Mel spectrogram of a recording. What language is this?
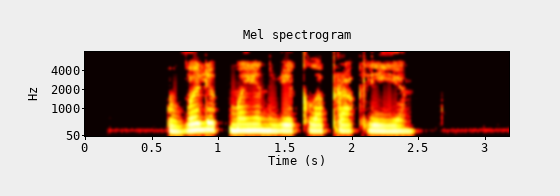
Mari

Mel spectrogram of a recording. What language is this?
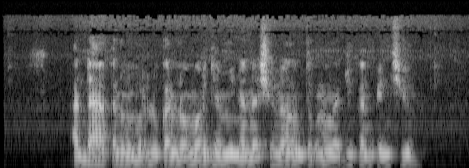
Indonesian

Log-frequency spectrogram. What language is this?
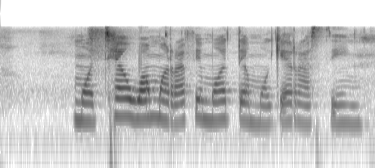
Tswana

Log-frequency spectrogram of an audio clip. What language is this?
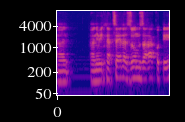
Hebrew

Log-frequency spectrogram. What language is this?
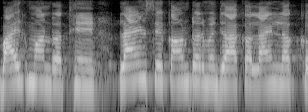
Chhattisgarhi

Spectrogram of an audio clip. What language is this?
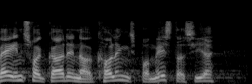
Danish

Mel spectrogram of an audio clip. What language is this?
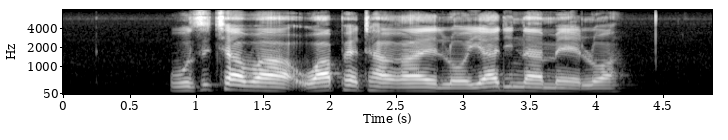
Northern Sotho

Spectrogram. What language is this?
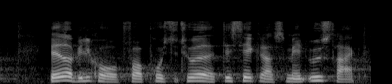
Danish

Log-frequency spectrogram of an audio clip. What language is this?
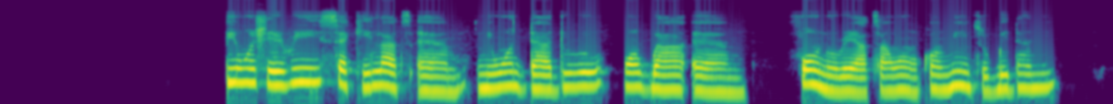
Yoruba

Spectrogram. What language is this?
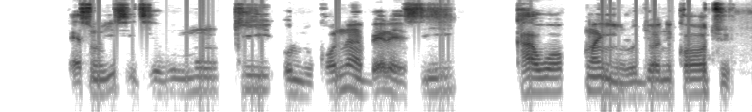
Yoruba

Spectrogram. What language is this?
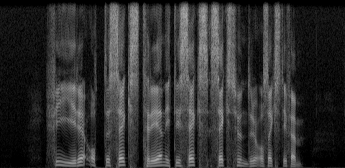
Norwegian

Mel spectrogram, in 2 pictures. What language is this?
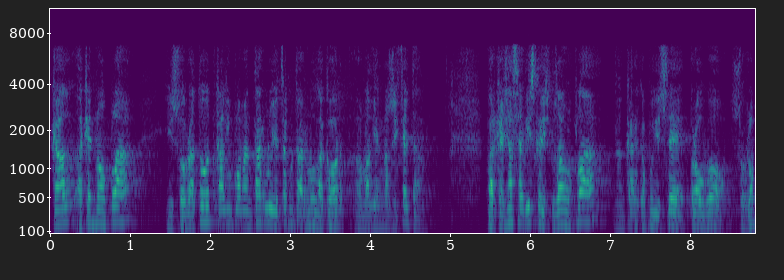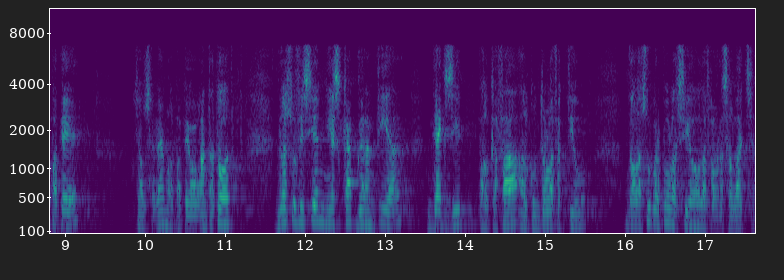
Catalan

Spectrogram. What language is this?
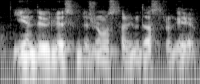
Kazakh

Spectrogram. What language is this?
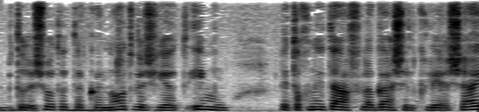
Hebrew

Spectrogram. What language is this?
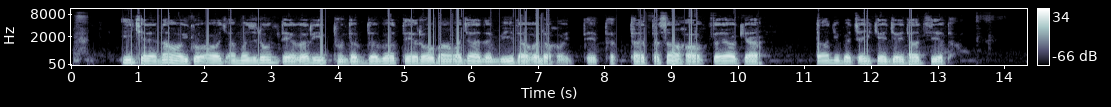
Gawri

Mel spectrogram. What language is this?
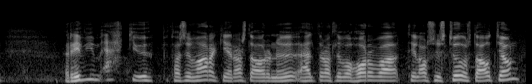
Icelandic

